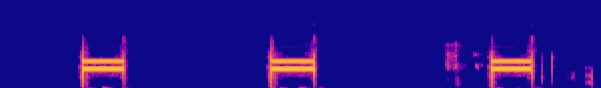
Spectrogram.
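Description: Three telephone keypad tones beep at a steady pace, each a short, bright two-pitch chirp lasting about a third of a second, with quiet gaps between and no talking, as a button is pressed on a phone during a call.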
